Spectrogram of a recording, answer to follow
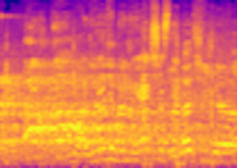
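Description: Ball kicked and bouncing on the hard floor of an indoor futsal hall, with players' shouts, all echoing in the large room.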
